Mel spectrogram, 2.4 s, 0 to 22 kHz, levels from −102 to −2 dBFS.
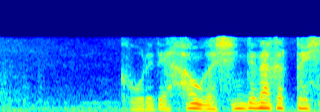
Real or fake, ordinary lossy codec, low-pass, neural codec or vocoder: real; none; 5.4 kHz; none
